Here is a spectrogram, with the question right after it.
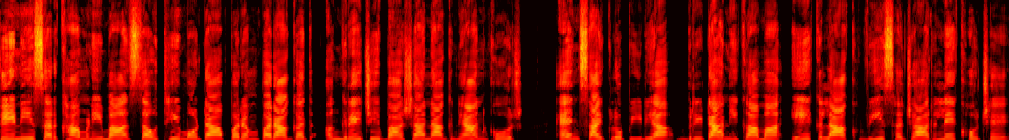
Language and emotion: Gujarati, neutral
